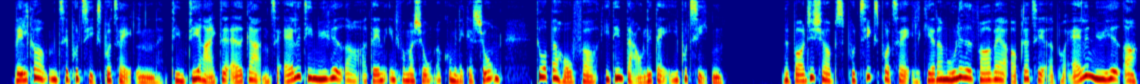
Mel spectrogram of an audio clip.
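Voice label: Danish, female, elearning; voice over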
